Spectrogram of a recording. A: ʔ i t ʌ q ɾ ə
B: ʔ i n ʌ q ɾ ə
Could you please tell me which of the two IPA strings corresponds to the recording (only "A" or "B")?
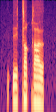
A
